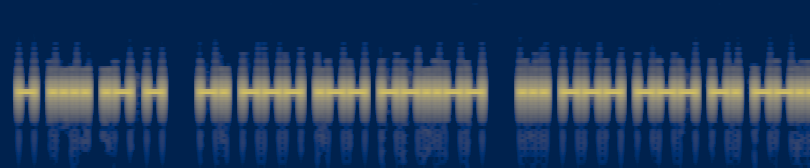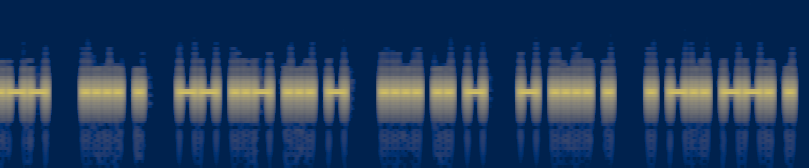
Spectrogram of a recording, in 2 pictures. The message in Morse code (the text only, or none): THAT NOW, SOON, HE MUST HIT THE EDGE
